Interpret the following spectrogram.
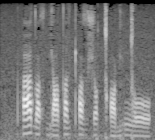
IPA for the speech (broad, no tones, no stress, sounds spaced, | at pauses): pʰ a d ɒ s ɡʲ ɛ tˤ ə z ʈʰ ɒ z ʃ ɔ ǀʰ ɒ ɡʲ ʉ ŋ͡ǀ o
